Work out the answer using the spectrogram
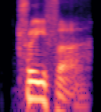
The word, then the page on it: trefa: British English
